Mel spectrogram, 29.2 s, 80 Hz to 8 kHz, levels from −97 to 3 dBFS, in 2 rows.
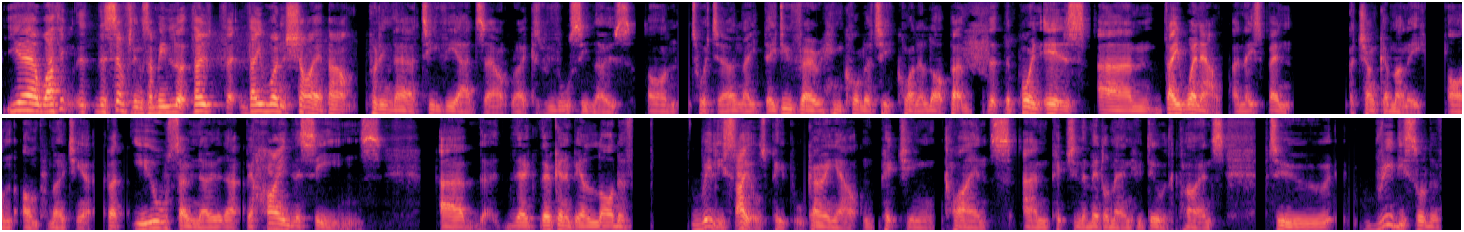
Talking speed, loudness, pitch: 195 wpm, -26 LUFS, 105 Hz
